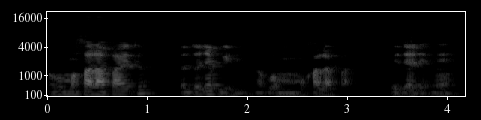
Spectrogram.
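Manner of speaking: normal talking voice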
